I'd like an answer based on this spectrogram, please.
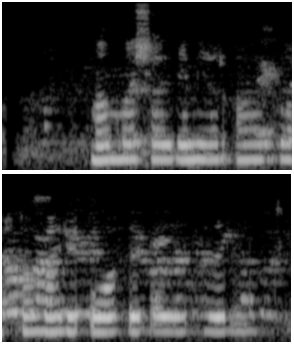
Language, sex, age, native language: Icelandic, male, 11, Icelandic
